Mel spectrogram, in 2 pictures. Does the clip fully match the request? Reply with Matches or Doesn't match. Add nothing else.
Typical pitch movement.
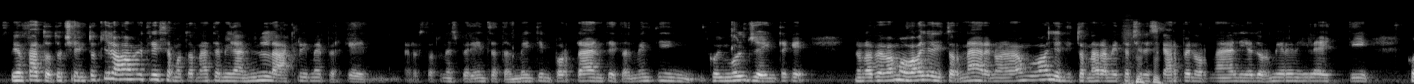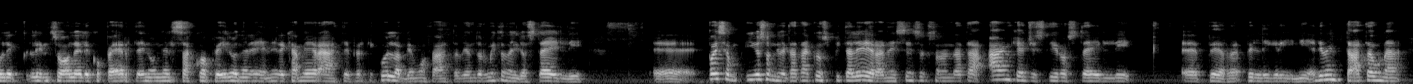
Matches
